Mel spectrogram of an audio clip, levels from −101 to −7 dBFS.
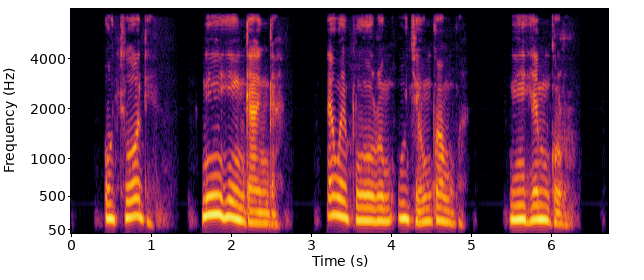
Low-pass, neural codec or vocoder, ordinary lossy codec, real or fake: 7.2 kHz; codec, 16 kHz, 16 kbps, FunCodec, trained on Chinese and English, 50 frames a second; none; fake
